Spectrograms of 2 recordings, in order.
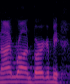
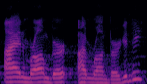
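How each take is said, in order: First: The voice falls at the end like a statement. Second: The voice rises at the end like a question. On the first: He states his name with certainty. The speaker calls it right. "instead of saying, signing off and saying" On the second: He sounds unsure of his own name. The speaker calls it wrong. "Somebody puts a little question mark at the end of the statement"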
